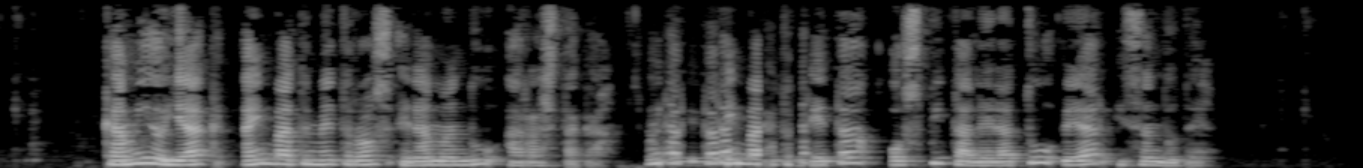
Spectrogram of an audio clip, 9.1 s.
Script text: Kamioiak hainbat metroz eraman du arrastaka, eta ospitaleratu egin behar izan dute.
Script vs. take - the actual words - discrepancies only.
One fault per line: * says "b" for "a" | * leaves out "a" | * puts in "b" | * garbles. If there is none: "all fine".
* garbles
* leaves out "egin"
